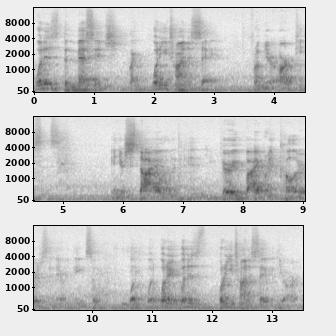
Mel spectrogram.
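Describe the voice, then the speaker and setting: Man co-hosting a podcast, kinda low voice, sounds far from the mic, faint hum. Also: big pitch swings, moderate pace, reverberant. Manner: friendly, asks questions, repeats words. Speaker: podcast co-host. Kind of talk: casual interview hosting.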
